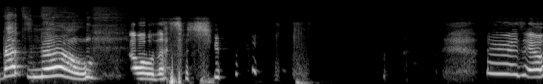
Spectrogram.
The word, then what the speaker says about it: non: aren't spoken in French, no is spelled N-O-N, but it's spoken no. So it's spelled non, and it said no, and it's like, why is there an N?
